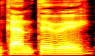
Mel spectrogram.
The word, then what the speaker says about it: CANTV: o creo que ustedes lo pronuncian CanTV. – CanTV, sí.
